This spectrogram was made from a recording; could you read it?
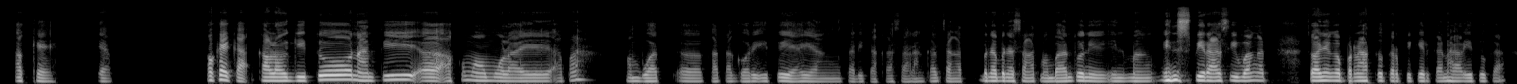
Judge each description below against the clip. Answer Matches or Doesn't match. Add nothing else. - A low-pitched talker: Doesn't match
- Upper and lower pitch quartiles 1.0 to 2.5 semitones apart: Doesn't match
